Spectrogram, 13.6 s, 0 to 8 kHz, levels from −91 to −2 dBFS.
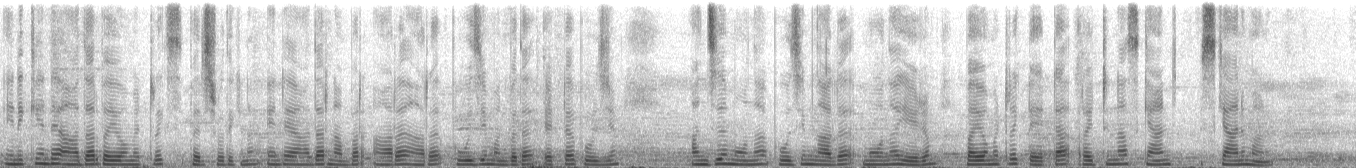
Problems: none marked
